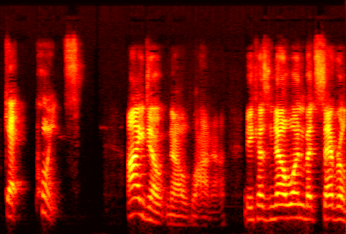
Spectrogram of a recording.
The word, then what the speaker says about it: Lana: Rey Oh Lana oh sorry it's it's Lana it has a long a well you'd know all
